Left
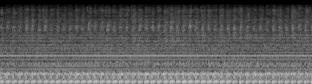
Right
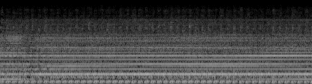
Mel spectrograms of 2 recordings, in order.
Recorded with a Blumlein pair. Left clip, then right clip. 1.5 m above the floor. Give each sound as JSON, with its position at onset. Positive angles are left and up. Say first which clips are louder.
{"t": 0.0, "sound": "an engine running", "louder": "left 5 dB", "azimuth_deg": 55}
